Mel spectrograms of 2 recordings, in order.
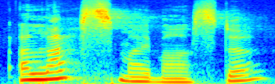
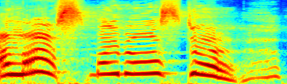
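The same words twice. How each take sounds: First: It is read in a calm, plain voice. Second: It is said in a panicked, emotional voice. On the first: The speaker calls it wrong. "But I don't think he said it like that" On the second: The speaker calls it right. "I think there was a little more emotion"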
